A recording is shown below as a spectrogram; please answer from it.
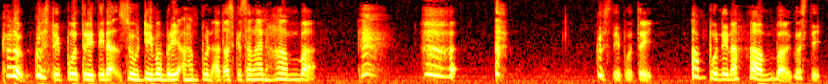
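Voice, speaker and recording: A man's voice: high-pitched, normal speed, vocal fry, no echo, lo-fi sound. An actor playing a fearful old male servant who begs and sobs for mercy in a radio drama. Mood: sobbing pleas. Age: older. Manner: whining, begging, sobbing. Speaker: servant of the minister.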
